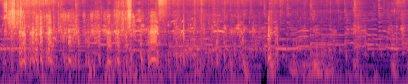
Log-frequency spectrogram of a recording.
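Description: Ducks quacking and chickens calling among the flock for the first few seconds, then background music with held notes that step from pitch to pitch takes over from about four seconds in.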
